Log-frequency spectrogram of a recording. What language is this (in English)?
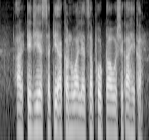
Marathi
